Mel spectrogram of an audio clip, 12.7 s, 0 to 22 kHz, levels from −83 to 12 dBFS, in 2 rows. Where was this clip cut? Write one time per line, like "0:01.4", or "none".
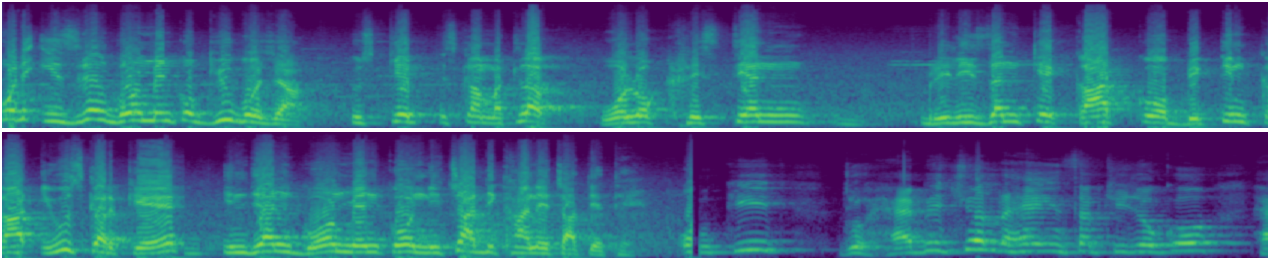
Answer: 0:09.5

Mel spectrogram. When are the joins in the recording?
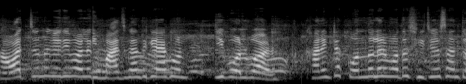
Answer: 0:00.9
0:02.9

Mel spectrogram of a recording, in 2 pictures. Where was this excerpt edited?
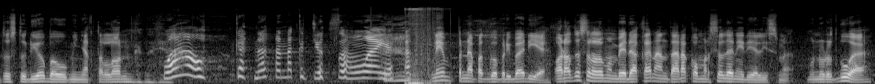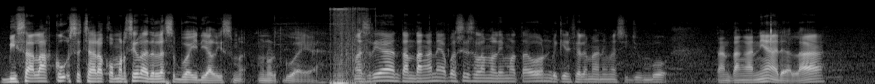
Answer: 0:04.1
0:05.5
0:08.7
0:12.1

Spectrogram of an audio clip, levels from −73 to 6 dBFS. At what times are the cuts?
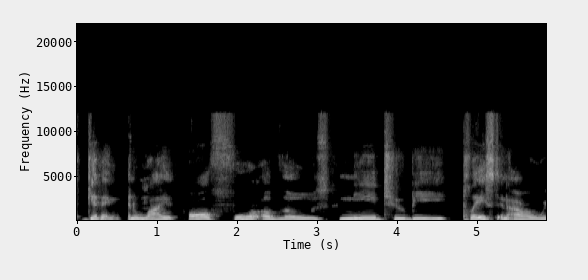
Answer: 0:03.1
0:04.7

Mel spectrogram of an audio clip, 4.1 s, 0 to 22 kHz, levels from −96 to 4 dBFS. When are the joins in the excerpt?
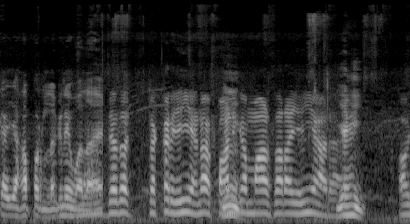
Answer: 0:01.0

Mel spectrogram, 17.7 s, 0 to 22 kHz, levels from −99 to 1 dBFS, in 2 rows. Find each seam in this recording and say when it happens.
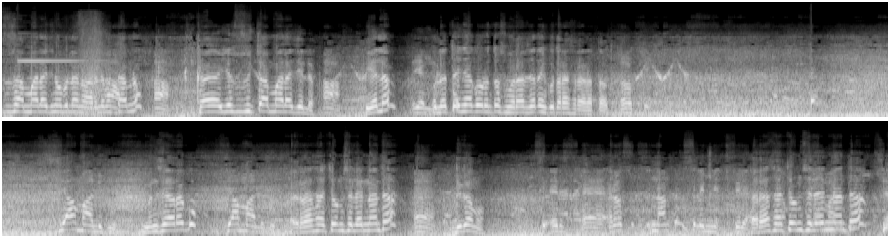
0:08.1

